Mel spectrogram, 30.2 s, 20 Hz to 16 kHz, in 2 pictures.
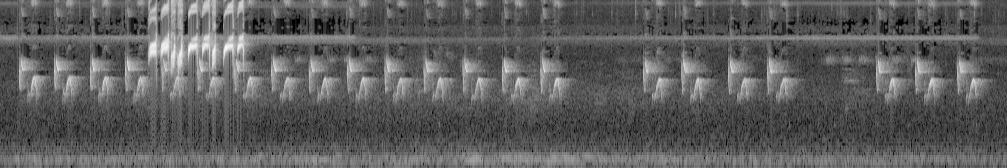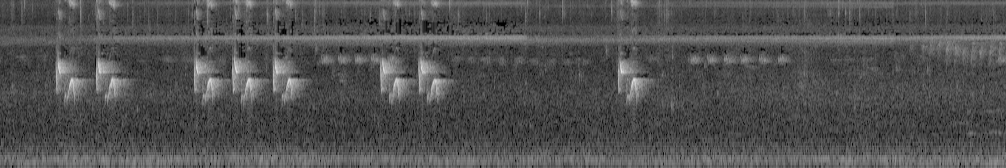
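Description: Female black-winged flycatcher-shrike (jingjing batu) calling: quick high chirping notes in a long run for the first eight seconds or so, then short bursts of two to four notes, stopping about 25 s in. A louder, shriller burst cuts in about two seconds in, and a faint steady high whine runs beneath.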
